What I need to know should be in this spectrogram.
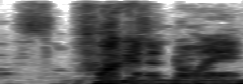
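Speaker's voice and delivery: sighed-out, whispered grumble; exasperated whisper. Real, not acted. Customer venting to friend about drink, whispered exasperation. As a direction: breathe the complaint out, barely voiced. Venting under her breath.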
